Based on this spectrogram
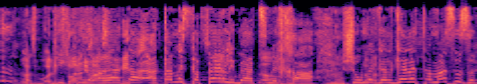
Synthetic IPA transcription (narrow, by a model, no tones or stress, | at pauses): a̰ziaʁeat̪aːt̪ame̞sape̞ʁlibeat͡sme̞χaʃeume̞ɡalɡe̞let̪amasaze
